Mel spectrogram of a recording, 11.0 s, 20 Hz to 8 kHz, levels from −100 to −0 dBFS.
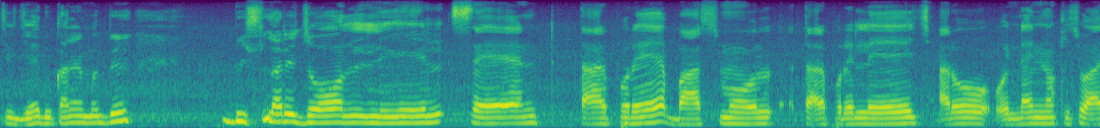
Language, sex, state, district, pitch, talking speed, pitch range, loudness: Bengali, male, Assam, Hailakandi, 140 Hz, 80 wpm, 130-155 Hz, -13 LUFS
